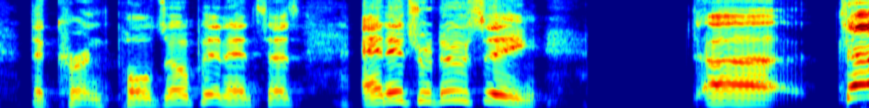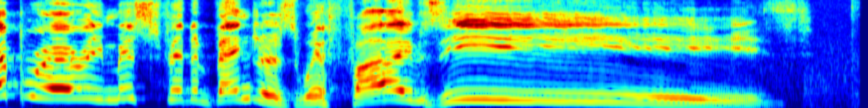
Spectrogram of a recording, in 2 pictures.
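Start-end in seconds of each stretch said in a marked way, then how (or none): 1.9-8.5 very slow, loud, booming announcer voice, z's stretched. Imagining the group being introduced as the curtain opens, in an announcer voice. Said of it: "you hear an announcer voice".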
